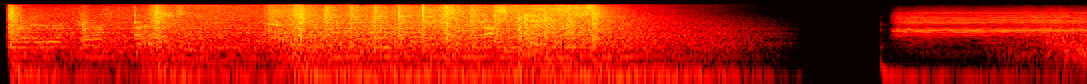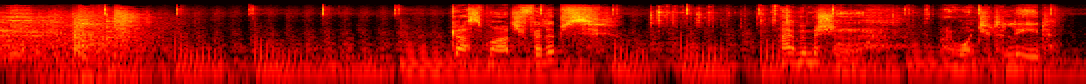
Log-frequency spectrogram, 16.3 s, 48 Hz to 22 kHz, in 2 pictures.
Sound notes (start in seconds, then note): 6.6 door alarm buzzing; 7.9 cell doors clanking; 8.6 tense music; 12.8 handcuffs rattling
